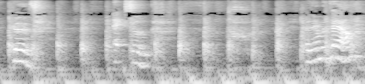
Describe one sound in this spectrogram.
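A woman talks with energy, close to the microphone.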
